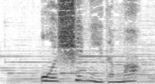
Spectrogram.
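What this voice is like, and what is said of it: Quiet, soft-spoken question. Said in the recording (Chinese): “小声的问”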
